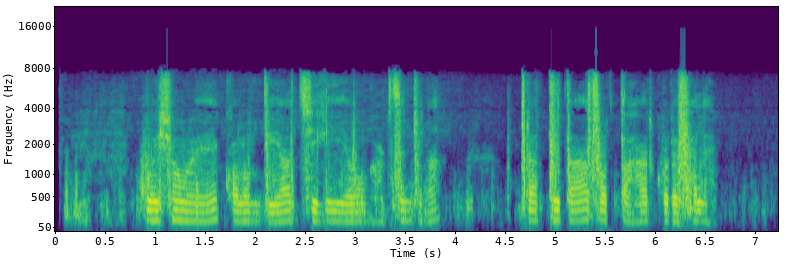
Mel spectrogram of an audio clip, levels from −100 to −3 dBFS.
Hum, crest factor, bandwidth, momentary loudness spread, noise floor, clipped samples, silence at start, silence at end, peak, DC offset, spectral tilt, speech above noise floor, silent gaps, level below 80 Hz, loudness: none; 16 dB; 8.2 kHz; 17 LU; -48 dBFS; under 0.1%; 0.1 s; 0.65 s; 0 dBFS; under 0.1%; -3 dB/octave; 32 dB; none; -56 dBFS; -15 LUFS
